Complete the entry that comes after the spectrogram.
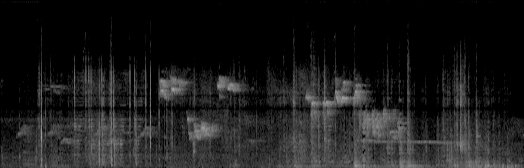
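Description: Birds chirping in short high calls, with a lower cooing sound in the second half. Scattered sharp knocks and rustles, the loudest about a second in.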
